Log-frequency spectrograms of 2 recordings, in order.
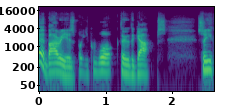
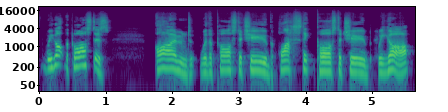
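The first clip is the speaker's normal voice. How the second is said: ordinary talk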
